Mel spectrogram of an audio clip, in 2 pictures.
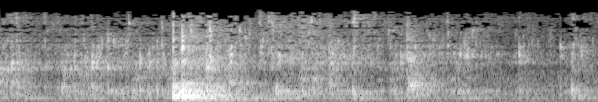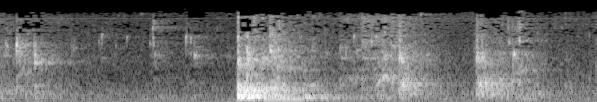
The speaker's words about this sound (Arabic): لنحط حد منا كباية ماء نظبط شيء.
